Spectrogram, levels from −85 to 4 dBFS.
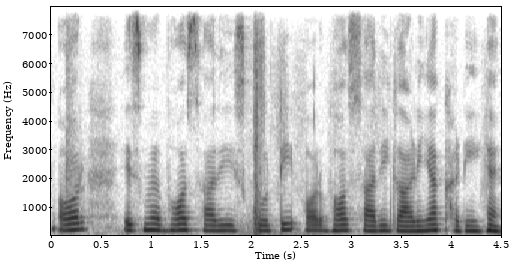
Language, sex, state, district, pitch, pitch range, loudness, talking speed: Hindi, female, Maharashtra, Chandrapur, 185 Hz, 175-200 Hz, -17 LUFS, 145 wpm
